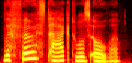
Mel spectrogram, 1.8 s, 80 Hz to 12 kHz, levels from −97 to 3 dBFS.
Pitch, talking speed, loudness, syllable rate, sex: 235 Hz, 170 wpm, -17 LUFS, 3.9 syllables/s, female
